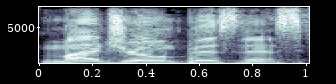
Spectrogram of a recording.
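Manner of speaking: stern, firm, authoritative voice. Retelling a run-in with a fellow passenger, quoting their reply in a retold authoritative voice. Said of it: "I said in an authoritative voice".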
